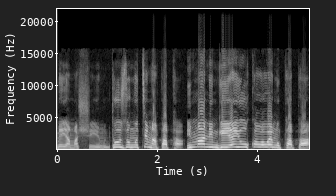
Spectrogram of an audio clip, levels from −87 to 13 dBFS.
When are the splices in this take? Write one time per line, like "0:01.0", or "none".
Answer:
0:01.0
0:02.5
